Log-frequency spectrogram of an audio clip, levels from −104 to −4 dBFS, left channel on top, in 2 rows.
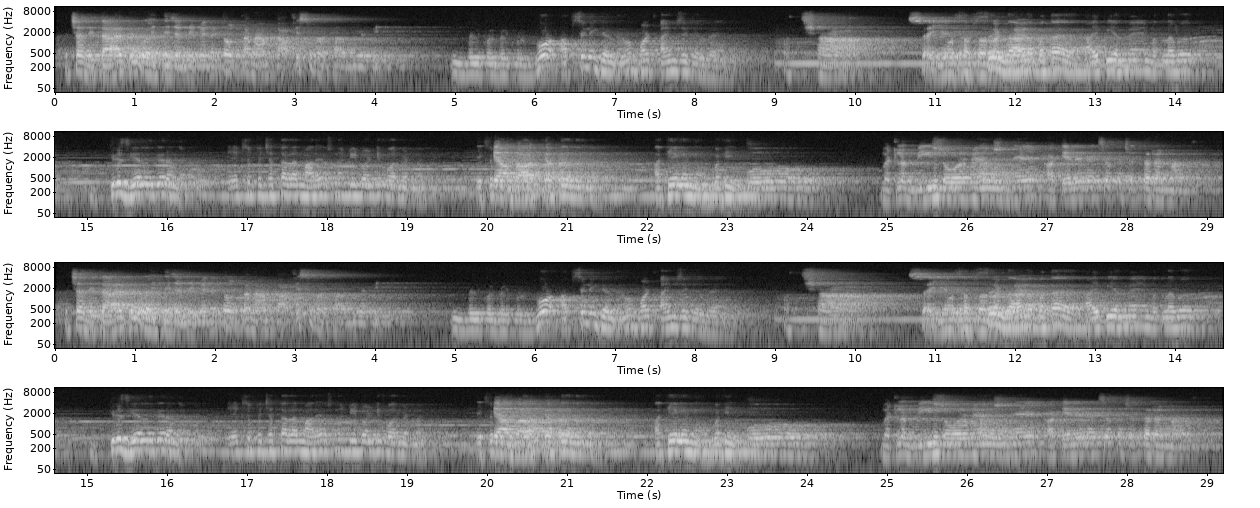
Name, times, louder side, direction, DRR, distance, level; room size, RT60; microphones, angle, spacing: voice 1, 0.2-4.1 9.1-10.1 10.7-12.2 20.1-21.1 23.2-24.2 24.9-28.9, left 1 dB, 35° left, -1 dB, 1.9 m, -32 dB
voice 2, 4.9-8.5 11.1-14.3 15.0-16.3 16.7-19.2 19.9-20.0 20.4-21.4 22.1-23.2 25.4-25.7 26.1-26.6, equal, 10° left, 4 dB, 0.9 m, -33 dB
sound 1, 9.0-23.6, left 2 dB, 85° left, 0.8 m, -42 dB
17.5 x 16.0 x 5.2 m, 3.0 s
head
